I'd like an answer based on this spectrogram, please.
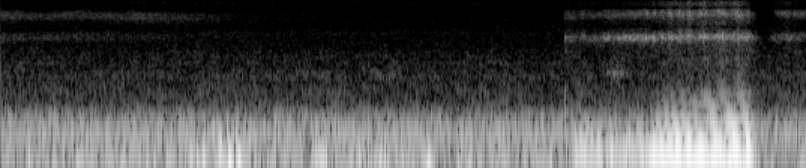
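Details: English Bulldog asleep and dreaming, breathing quietly at first, then one swelling, low, rattling snore in the final second and a half, with a faint background hum.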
